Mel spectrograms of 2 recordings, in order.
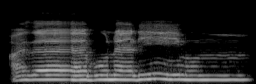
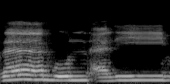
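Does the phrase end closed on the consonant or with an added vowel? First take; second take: added vowel; consonant. First: The phrase ends with an added vowel and nasal. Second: The phrase ends closed on the final consonant. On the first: The reciter connects to the next words. "Kalau wasolnya gimana?" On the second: The reciter stops at this point. "itu berarti wakof"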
